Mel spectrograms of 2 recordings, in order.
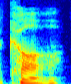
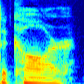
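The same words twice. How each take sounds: First: The R at the end is not pronounced. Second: The R at the end is clearly pronounced.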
